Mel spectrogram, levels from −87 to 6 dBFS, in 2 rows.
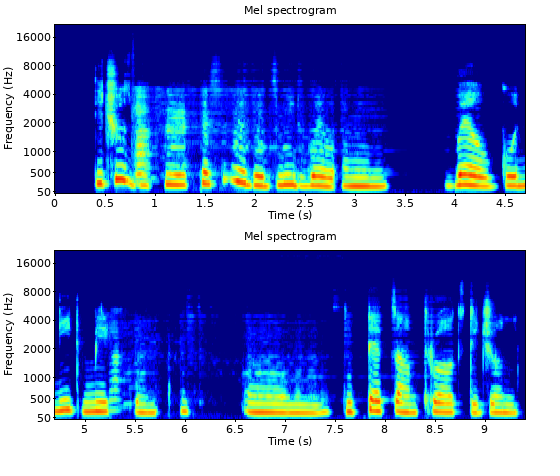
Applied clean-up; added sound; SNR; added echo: neural mask model DeepFilterNet 3.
